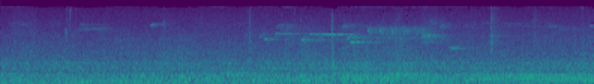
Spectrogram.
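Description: Steady background hiss with scattered short, high chirps of small birds, thickest around the middle, and a faint low hum that comes in over the second half.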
